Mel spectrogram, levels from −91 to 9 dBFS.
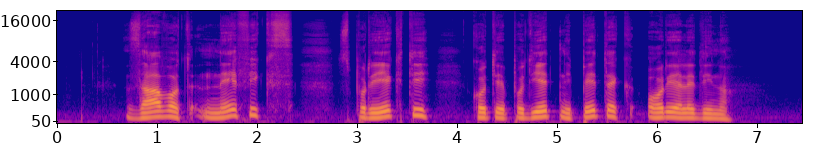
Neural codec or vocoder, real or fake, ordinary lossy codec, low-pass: none; real; none; none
